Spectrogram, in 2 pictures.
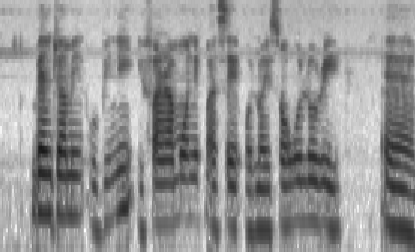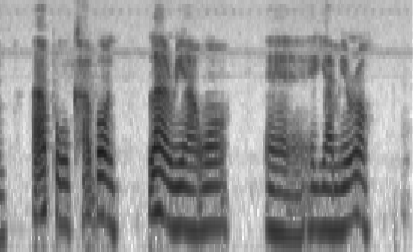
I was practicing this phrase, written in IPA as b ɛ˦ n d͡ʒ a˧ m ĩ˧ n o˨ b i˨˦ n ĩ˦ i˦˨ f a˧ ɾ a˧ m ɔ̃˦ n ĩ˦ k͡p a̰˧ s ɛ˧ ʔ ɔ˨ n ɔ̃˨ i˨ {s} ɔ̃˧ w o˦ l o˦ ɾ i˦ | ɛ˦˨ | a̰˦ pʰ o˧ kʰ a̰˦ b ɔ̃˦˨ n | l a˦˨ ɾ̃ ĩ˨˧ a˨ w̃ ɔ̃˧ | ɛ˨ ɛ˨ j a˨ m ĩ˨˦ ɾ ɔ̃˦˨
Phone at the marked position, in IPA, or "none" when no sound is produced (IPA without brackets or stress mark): s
